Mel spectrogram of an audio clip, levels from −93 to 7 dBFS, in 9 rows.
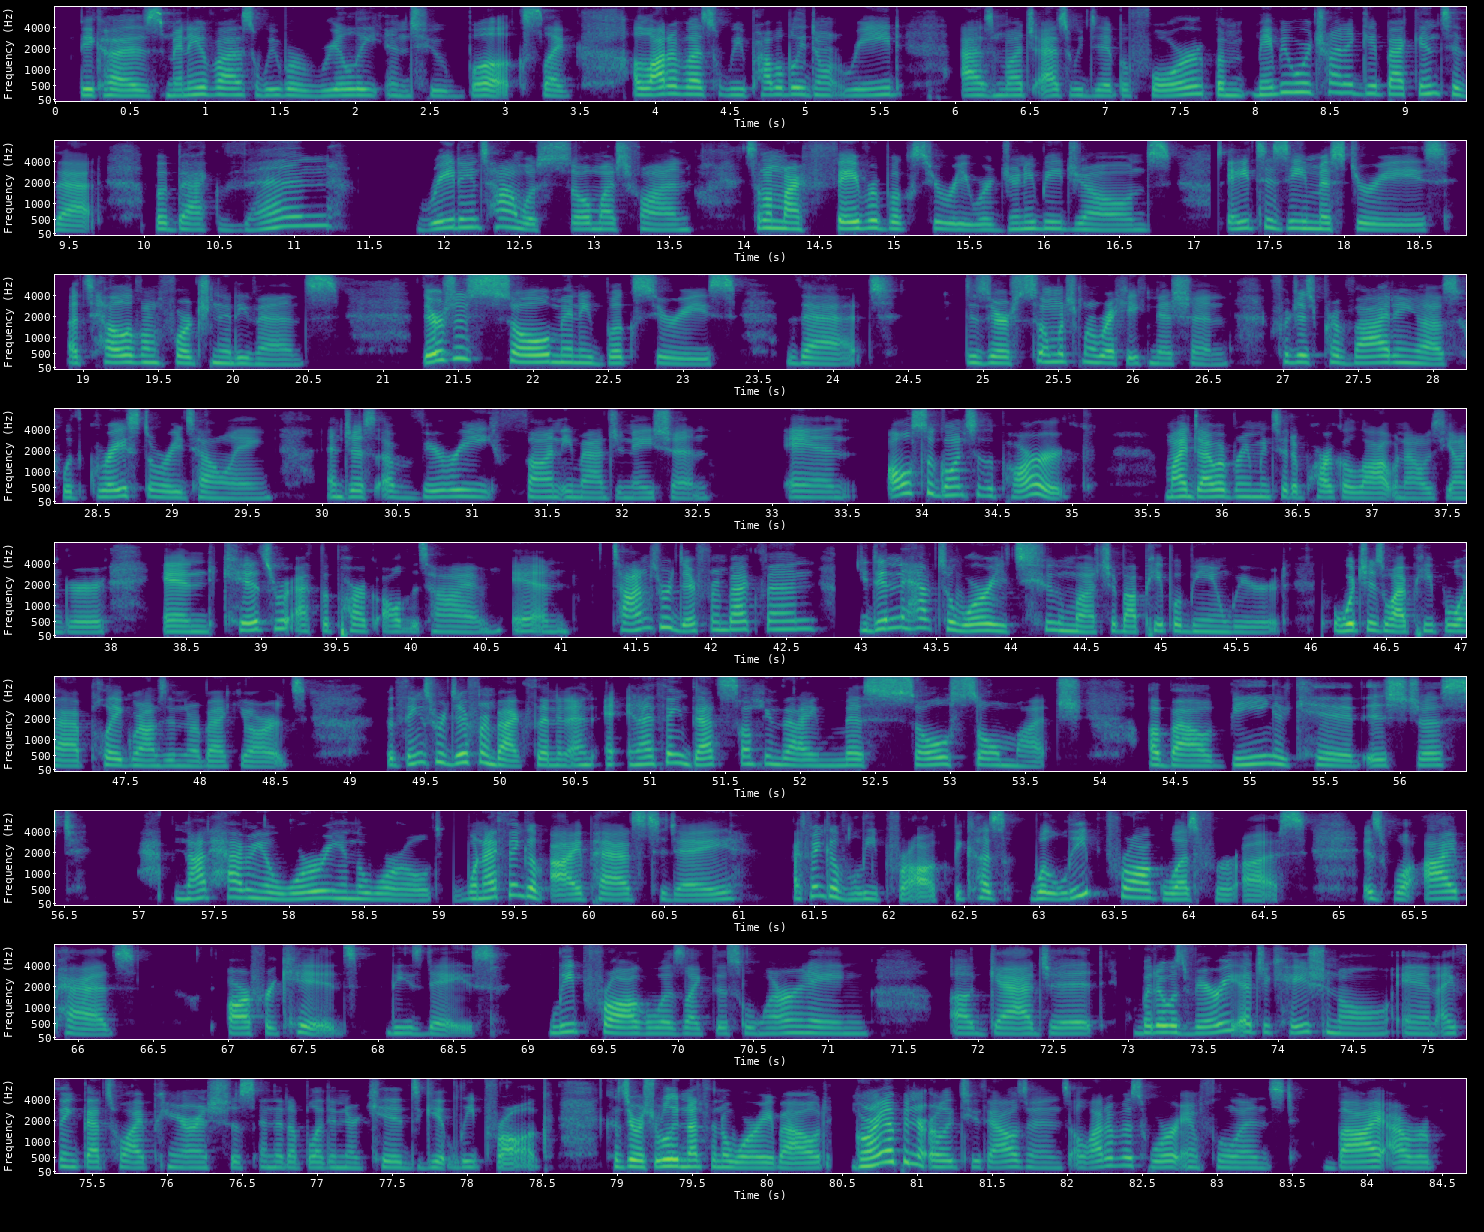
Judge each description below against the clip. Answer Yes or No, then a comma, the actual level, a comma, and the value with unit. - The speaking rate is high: No, average, 175 wpm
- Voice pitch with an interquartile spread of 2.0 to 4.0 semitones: Yes, average, 3.4 semitones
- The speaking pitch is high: Yes, high, 195 Hz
